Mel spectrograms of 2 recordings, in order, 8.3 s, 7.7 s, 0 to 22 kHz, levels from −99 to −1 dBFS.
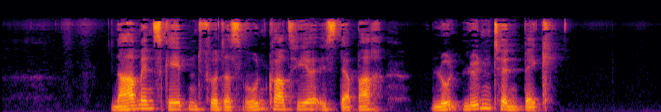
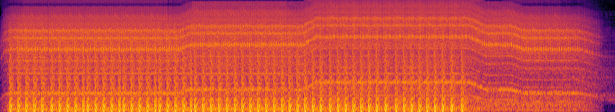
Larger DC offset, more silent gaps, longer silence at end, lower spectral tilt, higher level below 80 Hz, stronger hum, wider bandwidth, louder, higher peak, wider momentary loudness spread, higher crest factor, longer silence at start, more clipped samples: second, under 0.1% vs 0.6%; neither; first, 1.35 s vs 0.15 s; about the same, -4 dB/octave vs -3 dB/octave; second, -52 dBFS vs -24 dBFS; neither; second, 11.5 kHz vs over 20 kHz; second, -21 LUFS vs -16 LUFS; about the same, 0 dBFS vs -2 dBFS; first, 13 LU vs 3 LU; first, 24 dB vs 14 dB; first, 1.4 s vs 0 s; neither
